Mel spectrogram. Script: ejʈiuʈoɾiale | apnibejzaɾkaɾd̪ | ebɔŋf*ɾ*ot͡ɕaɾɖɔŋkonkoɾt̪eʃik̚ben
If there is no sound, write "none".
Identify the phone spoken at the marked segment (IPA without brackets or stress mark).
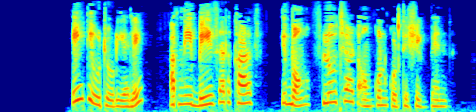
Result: l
